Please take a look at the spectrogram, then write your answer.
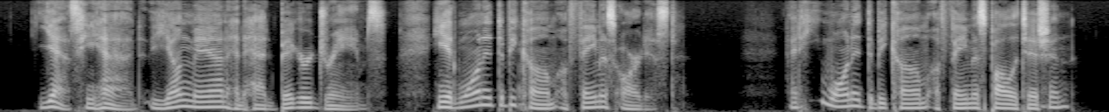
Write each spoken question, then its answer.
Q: Had he wanted to become a famous politician?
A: No, he hadn't wanted to become a famous politician.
